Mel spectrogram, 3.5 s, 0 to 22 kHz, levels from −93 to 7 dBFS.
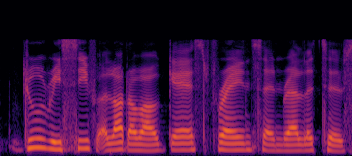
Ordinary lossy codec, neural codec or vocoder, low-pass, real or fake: none; none; none; real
